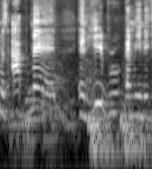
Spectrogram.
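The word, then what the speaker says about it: Ahmad: m e d or I can spell it a h m a d those are only representations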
